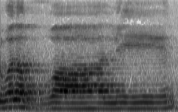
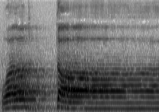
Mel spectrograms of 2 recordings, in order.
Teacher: وبعضهم ينطق الضالين فينطقها مساوية للضاء تماما، فيقول ولا الضالين وتبرز رأس لسانه · Shown in: first take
